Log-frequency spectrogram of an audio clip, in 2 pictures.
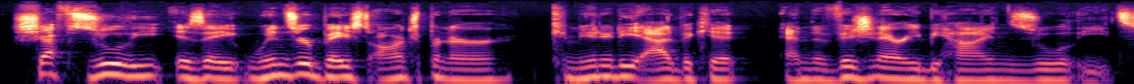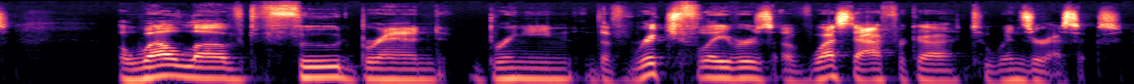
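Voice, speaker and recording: A man hosting an interview podcast, talking in a relaxed way with many fillers. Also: mid-range voice, normal speed. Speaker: podcast host.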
